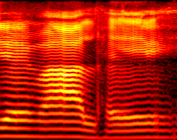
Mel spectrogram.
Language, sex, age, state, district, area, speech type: Hindi, female, 60+, Uttar Pradesh, Ghazipur, rural, spontaneous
